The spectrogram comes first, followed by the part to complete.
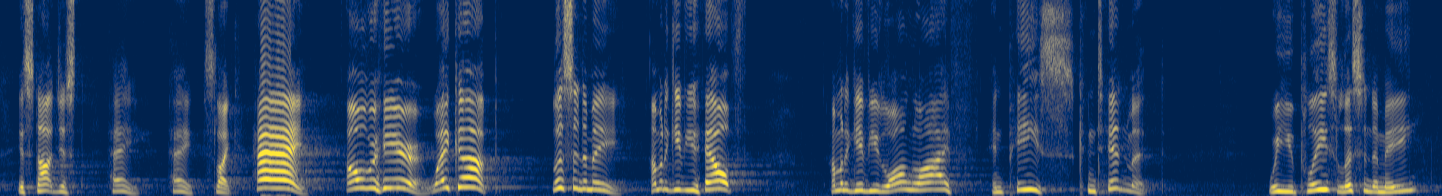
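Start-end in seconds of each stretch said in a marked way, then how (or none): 2.5-14.2 raised, high-pitched calling out. Speaker acting out Wisdom calling to people to listen, calling out. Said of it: "Does not understanding raise her voice?".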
